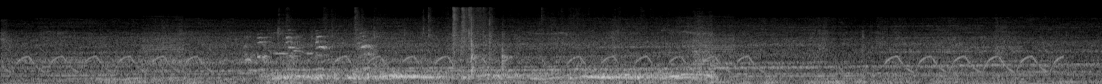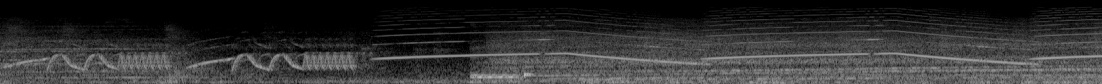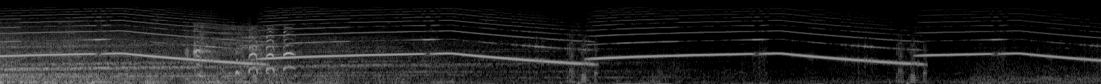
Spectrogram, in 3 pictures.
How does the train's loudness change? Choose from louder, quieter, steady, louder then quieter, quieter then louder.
quieter.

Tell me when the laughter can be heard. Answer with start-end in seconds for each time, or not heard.
2.4-3.8, 23.9-25.1.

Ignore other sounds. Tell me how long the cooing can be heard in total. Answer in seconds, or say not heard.
5 s.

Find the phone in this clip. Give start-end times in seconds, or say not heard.
15.7-16.4.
